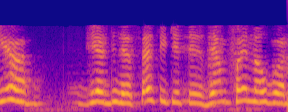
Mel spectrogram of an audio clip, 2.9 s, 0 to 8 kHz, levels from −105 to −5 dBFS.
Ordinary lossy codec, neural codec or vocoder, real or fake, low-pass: AAC, 16 kbps; codec, 16 kHz, 1 kbps, X-Codec, HuBERT features, trained on balanced general audio; fake; 7.2 kHz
